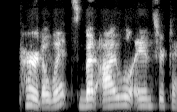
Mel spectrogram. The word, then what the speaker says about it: Perdelwitz: it's not just you the the correct pronunciation of your last name peritz but I will answer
